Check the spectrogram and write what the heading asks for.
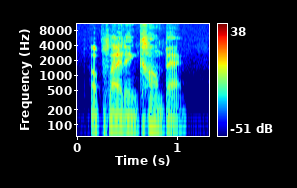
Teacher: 小连读 combat T 失去爆破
